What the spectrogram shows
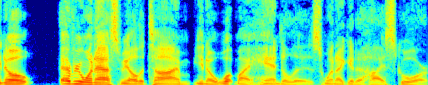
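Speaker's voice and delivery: very low, utterly earnest, dead-serious boasting tone. Retelling a movie villain's boast, imitating someone dead serious. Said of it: "he's being a million percent serious".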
